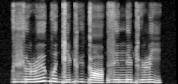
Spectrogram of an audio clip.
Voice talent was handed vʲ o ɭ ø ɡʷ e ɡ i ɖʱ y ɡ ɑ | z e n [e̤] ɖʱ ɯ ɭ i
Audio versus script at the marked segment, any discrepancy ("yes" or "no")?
yes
